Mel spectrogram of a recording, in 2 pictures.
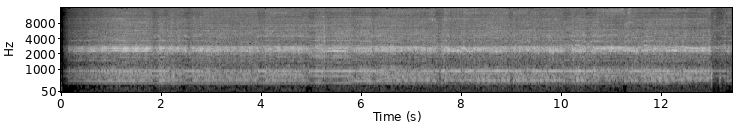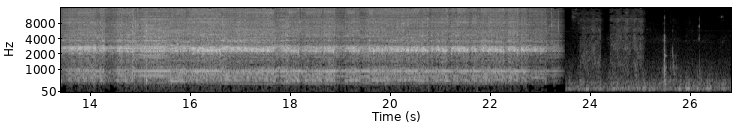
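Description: Band saw running and cutting through a thick wooden block, a steady high whine with the rasp of the blade in the wood. It cuts off suddenly about 23 seconds in, leaving only a few faint clicks.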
